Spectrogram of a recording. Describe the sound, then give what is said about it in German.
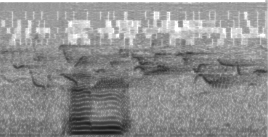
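A single harsh crow call rings out over an open field, loud and drawn out for under half a second, with faint birdsong in the background before and after. “Was ist denn los mit dieser Krähe? Was hat sie denn?”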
